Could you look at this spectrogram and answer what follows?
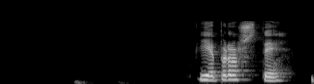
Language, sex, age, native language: Icelandic, other, 6, Icelandic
